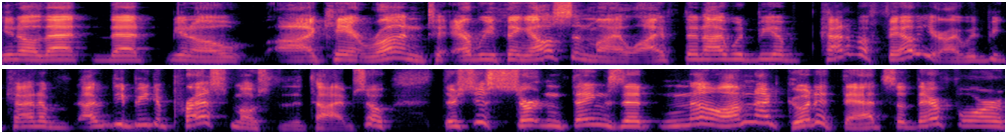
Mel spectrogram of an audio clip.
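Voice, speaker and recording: A man's raised, projected voice, high in pitch with a bright, sharp tone, swings very widely in pitch at a moderate pace. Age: 60s. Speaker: business executive and author. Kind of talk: interview conversation. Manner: halting, many false starts.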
